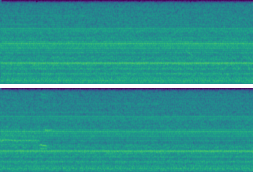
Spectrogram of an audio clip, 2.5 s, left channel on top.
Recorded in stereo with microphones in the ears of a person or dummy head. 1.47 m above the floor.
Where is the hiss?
No hiss in this recording.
